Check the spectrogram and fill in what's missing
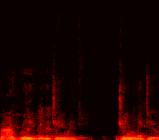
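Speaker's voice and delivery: heartfelt, on the verge of tears. Thanking everyone for the birthday blessings: on the verge of tears. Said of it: "I don't want to start crying".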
